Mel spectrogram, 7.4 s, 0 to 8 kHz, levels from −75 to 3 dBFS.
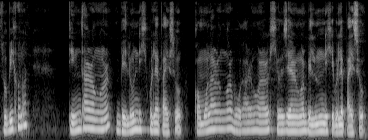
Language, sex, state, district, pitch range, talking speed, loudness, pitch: Assamese, male, Assam, Sonitpur, 120-150 Hz, 130 wpm, -17 LUFS, 130 Hz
